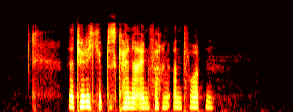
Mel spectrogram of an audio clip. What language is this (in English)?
German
